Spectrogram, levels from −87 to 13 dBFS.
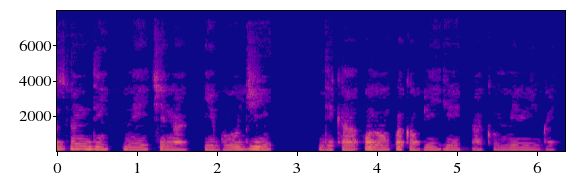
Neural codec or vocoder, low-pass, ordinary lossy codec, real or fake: none; none; none; real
